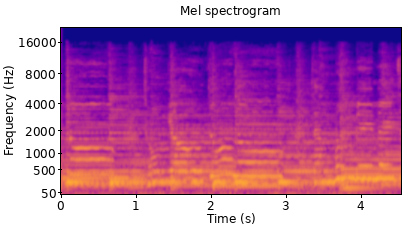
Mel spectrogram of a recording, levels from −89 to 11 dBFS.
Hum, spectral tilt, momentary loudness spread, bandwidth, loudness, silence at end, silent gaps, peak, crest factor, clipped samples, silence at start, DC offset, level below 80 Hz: none; -6.5 dB/octave; 5 LU; 14.5 kHz; -14 LUFS; 0 s; none; -2 dBFS; 12 dB; under 0.1%; 0 s; under 0.1%; -40 dBFS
